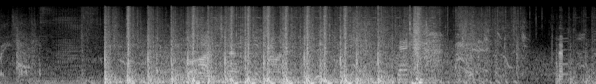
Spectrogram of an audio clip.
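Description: Rapid gunshots crack in quick bursts.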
